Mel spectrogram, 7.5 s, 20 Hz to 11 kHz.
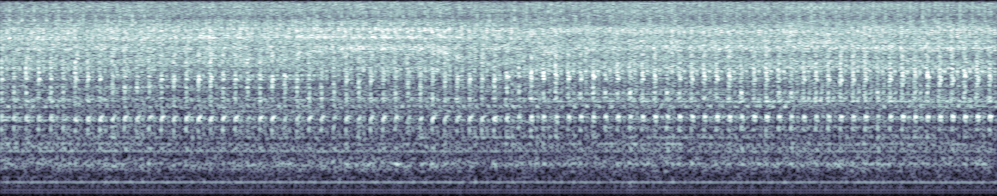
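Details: Kia Sportage 3 idling with a regular knock about three and a half per second; louder cold, quieter warm, present at low speeds, gone at 60–90 km/h, returns on re-applying throttle; cause unknown.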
